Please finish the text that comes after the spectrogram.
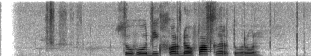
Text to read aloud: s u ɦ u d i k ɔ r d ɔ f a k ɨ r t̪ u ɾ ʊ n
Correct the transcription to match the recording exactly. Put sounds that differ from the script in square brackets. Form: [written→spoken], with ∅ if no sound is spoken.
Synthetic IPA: s u ɦ u d i k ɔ r d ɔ f a k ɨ r t̪ u ɾ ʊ n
